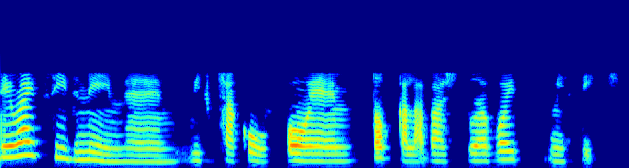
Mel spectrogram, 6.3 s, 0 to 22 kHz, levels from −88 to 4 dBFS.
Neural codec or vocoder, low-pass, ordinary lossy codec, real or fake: none; 3.6 kHz; none; real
